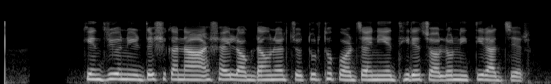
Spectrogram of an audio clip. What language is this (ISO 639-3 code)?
ben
